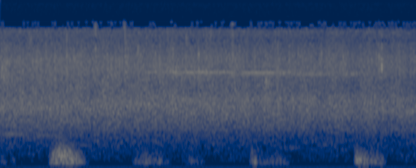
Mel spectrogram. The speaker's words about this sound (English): Clap your hands, give Jesus Christ. Aplauda Jesus. Dá glória a Deus.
